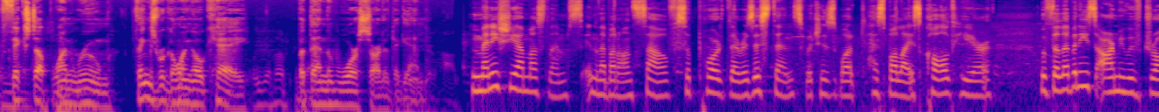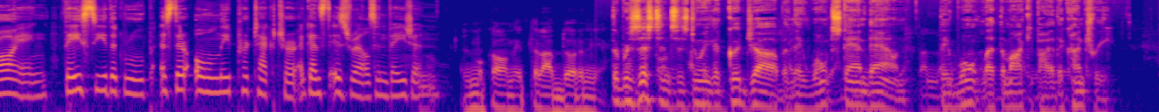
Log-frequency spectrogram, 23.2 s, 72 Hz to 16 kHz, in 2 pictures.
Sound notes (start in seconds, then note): 18.0 through translator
